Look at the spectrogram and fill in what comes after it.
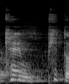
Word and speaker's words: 謙卑: 悪魔のすべての策略を知り尽くした方が捉えた最後の方法、それが徹底した謙遜、これを謙卑と言います。謙遜の謙という字ですね。卑しいという字を書いて謙卑と読みますけれども、徹底した謙卑、十字架の死であったのです。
